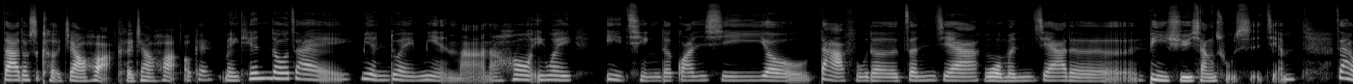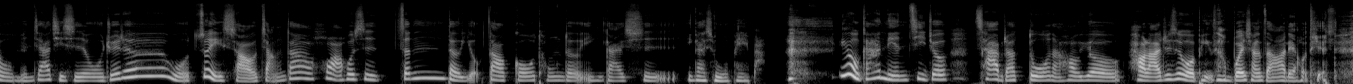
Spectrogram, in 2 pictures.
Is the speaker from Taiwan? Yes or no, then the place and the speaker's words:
yes; Taiwan; 我们台湾人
